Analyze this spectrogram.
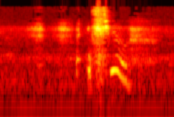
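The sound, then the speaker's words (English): A single loud sneeze set off by flowers: a short gasping intake, then a sharp explosive burst trailing off into a breathy voiced tail, with quiet before and after. “Sneeze like crazy.”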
